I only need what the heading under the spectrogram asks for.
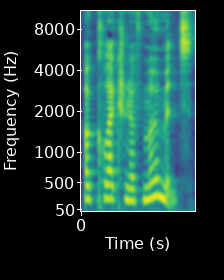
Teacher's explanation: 注意 collection 里面这个 k 的发音并不是十足的爆破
